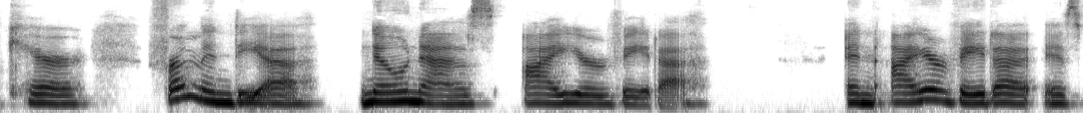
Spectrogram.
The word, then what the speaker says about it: Ayurveda: family what you learn today uh which is ayurveda so ayurveda means the knowledge of life and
